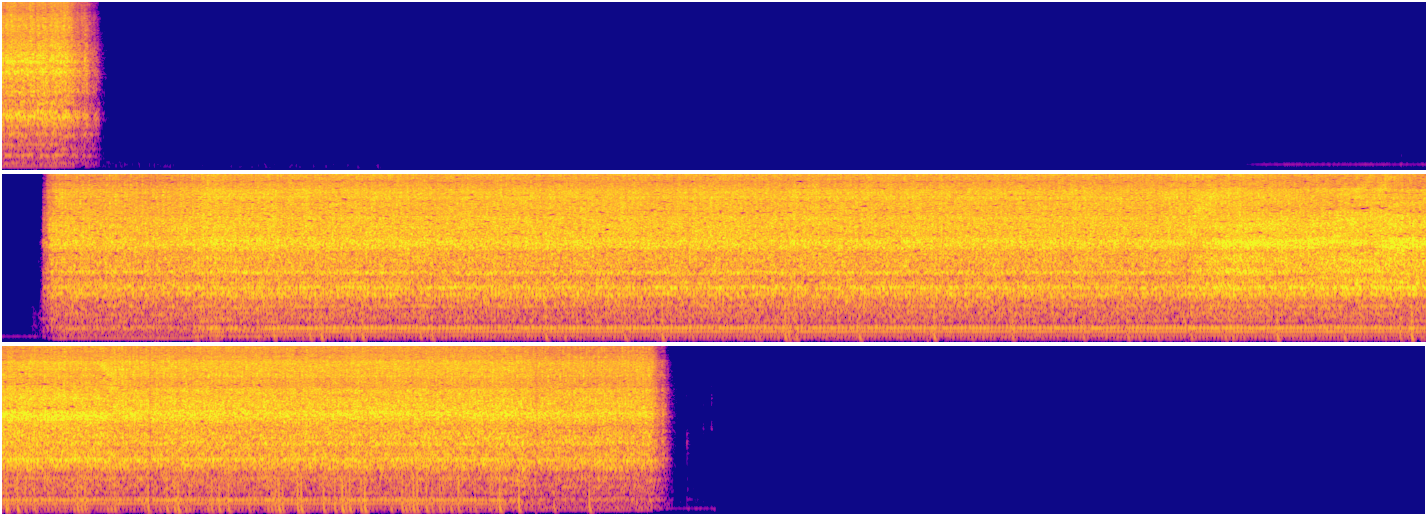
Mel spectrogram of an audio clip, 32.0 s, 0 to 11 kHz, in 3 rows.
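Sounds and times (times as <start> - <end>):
electric motor whirring: 0.0 - 0.8, 11.0 - 26.6.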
